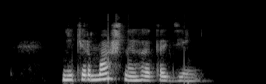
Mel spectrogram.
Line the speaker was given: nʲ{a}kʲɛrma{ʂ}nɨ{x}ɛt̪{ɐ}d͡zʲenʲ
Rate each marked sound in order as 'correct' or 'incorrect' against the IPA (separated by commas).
incorrect, correct, incorrect, correct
